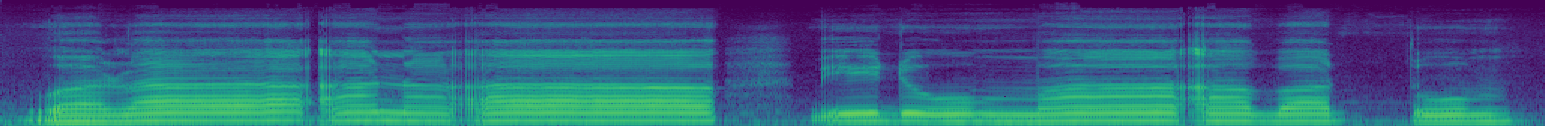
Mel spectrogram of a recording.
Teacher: Ada dal sukun ketemu huruf ta. Ini diidghamkan.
